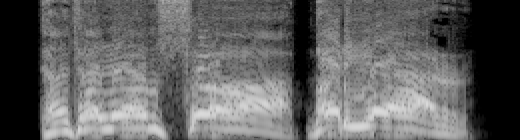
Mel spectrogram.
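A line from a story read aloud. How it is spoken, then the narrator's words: Roared. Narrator (Russian): взревел я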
